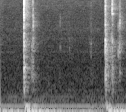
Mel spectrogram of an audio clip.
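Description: Two separate clicks on a computer keyboard while entering a formula in an Excel spreadsheet, close and quiet against a low hum.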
